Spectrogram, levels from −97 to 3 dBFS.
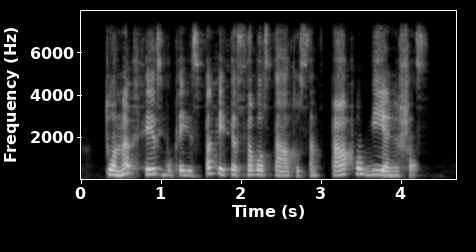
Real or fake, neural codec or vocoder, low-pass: fake; codec, 44.1 kHz, 1.7 kbps, Pupu-Codec; 7.2 kHz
